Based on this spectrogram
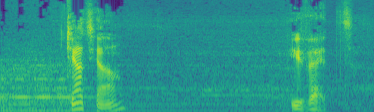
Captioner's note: speaks in French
